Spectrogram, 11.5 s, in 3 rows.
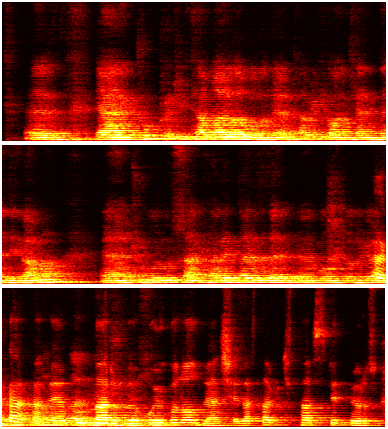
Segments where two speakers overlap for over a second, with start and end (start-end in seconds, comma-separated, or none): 7.5-9.1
